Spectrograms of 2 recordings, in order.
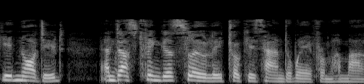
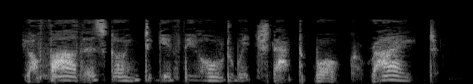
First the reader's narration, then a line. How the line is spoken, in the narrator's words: he whispered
